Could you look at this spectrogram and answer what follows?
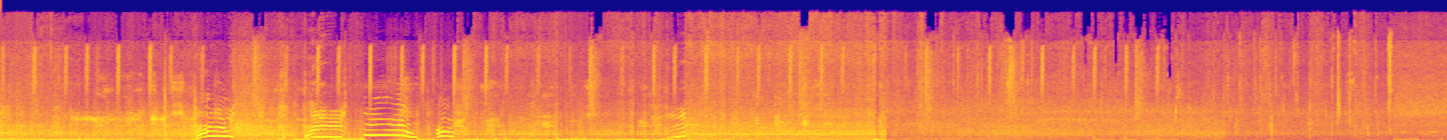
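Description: A dog named on command gives a few sharp barks and yips in quick bursts, close and loud over steady outdoor noise in a park, followed by quieter ambience.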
